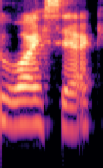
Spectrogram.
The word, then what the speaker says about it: Woycik: I'm your hostess, and today I get to hang out with Sherri Lee Woycik, and I should have asked her how to pronounce her last name.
